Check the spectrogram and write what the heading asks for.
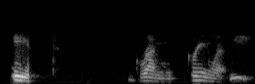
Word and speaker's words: East Greenwich: East or Eve's? – East Greenwich. That's how it's pronounced.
